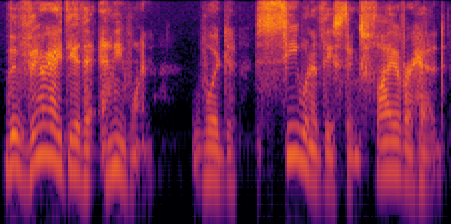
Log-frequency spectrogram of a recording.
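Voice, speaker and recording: A man guesting on a podcast, chatting about a fantasy tabletop game in an animated, jokey way. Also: medium pitch, moderate pace, husky, no room sound. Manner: animated, jokey, laughs often.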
